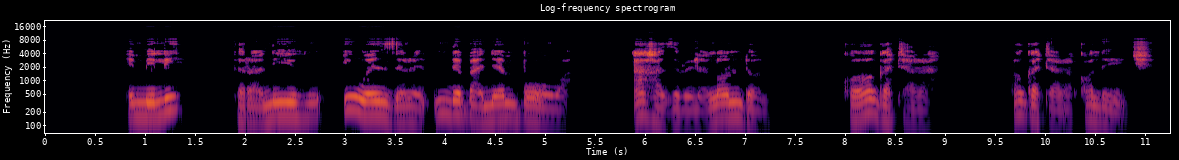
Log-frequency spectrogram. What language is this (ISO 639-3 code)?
ibo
